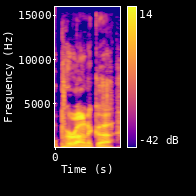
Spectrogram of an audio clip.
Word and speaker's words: Pyronica: cuz you know pyro panica but just going off of how Bill Cipher pronounced her name in the episode where he introduces all of his friends it is panica and in one of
